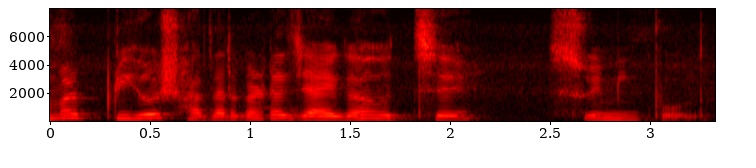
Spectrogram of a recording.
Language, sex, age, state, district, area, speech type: Bengali, female, 18-30, West Bengal, Uttar Dinajpur, urban, spontaneous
